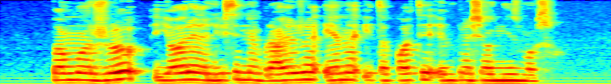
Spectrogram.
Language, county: Lithuanian, Utena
